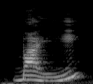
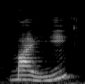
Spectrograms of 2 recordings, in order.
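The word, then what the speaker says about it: bảy: 바이. 여러분 바이 아니고요. 바이. 아가 짧고 이의 강세. 바이.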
